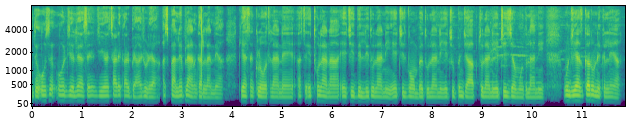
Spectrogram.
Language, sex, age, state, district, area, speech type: Dogri, male, 30-45, Jammu and Kashmir, Jammu, urban, spontaneous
